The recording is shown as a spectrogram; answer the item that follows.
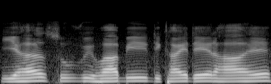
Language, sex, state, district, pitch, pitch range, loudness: Hindi, male, Uttar Pradesh, Muzaffarnagar, 150 Hz, 140-155 Hz, -16 LUFS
